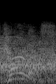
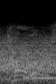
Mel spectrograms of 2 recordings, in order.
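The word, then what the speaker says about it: Rich Karlis: In the hearts of the Bronco fans, number 3 in the program, and pronounced Carlos, not Carlos, as so many have said.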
